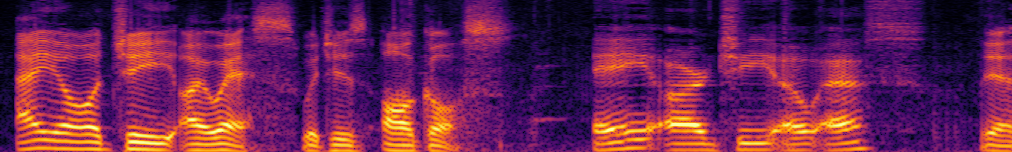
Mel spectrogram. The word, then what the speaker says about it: Argos: heard Argus and Jenny how do you say it Argos the way it's supposed to be said uh ghost with an R over the nose sorry Argos but Argos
